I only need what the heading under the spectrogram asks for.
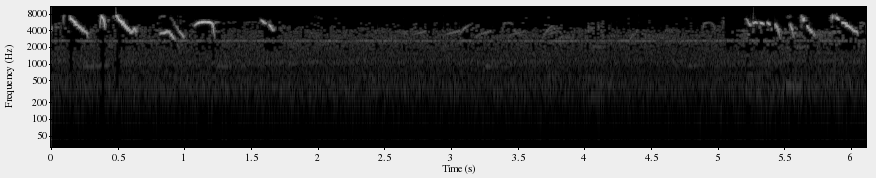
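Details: Oriental white-eye perched on a branch above a creek at Qingdao University, Shandong, China: two bursts of high, sharp twittering notes, one at the start and one at the end, with a quiet pause between and a faint steady tone throughout.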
